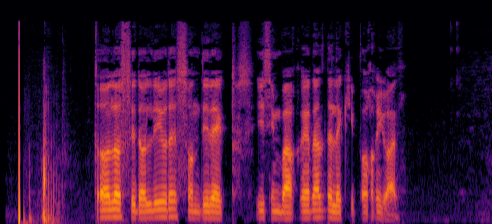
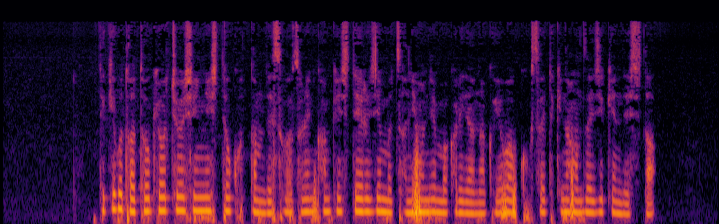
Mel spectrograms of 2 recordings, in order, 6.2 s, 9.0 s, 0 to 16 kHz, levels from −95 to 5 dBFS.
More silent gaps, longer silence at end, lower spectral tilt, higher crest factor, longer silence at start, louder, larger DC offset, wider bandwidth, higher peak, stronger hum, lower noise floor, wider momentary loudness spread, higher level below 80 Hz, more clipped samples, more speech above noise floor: neither; first, 1.2 s vs 0.8 s; about the same, -5.5 dB/octave vs -6.5 dB/octave; first, 26 dB vs 20 dB; second, 0.35 s vs 1.15 s; about the same, -25 LUFS vs -25 LUFS; neither; about the same, 11.5 kHz vs 11.5 kHz; first, 0 dBFS vs -6 dBFS; neither; about the same, -73 dBFS vs -73 dBFS; first, 12 LU vs 9 LU; about the same, -48 dBFS vs -46 dBFS; neither; about the same, 48 dB vs 49 dB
